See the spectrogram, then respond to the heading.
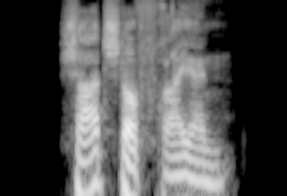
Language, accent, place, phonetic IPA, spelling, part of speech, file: German, Germany, Berlin, [ˈʃaːtʃtɔfˌfʁaɪ̯ən], schadstofffreien, adjective, De-schadstofffreien.ogg
- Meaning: inflection of schadstofffrei: 1. strong genitive masculine/neuter singular 2. weak/mixed genitive/dative all-gender singular 3. strong/weak/mixed accusative masculine singular 4. strong dative plural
